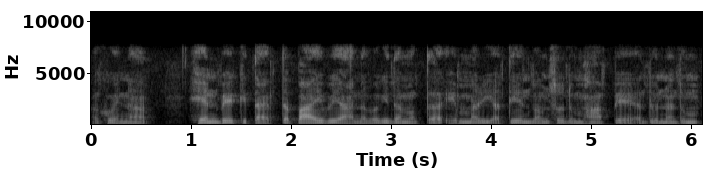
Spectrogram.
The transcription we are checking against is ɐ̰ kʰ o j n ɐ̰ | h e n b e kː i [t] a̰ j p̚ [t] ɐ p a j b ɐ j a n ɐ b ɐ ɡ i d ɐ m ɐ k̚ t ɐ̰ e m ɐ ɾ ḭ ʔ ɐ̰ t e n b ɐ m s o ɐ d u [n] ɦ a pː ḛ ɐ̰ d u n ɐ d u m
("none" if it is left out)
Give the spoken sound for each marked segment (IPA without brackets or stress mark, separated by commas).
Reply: t, t, m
